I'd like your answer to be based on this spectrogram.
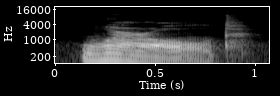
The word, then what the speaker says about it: world: تلاحظ ان انا ما بقولش word، لا مفيش ضم في البق هنا word word والكلمة التانية اللي فيها L نطقها كده world world world.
